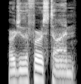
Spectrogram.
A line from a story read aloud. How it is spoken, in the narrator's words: Hutch said, his voice cool and gray as slate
